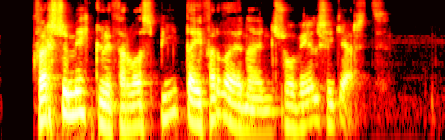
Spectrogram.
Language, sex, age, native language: Icelandic, male, 20-29, Icelandic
